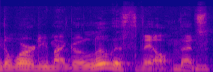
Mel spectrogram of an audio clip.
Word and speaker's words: Louisville: Did you say Louisville? Louisville. It's Louisville. Oh, without the Louisville. Well, there's three. So if you've never been and you read the word, you might go Louisville.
